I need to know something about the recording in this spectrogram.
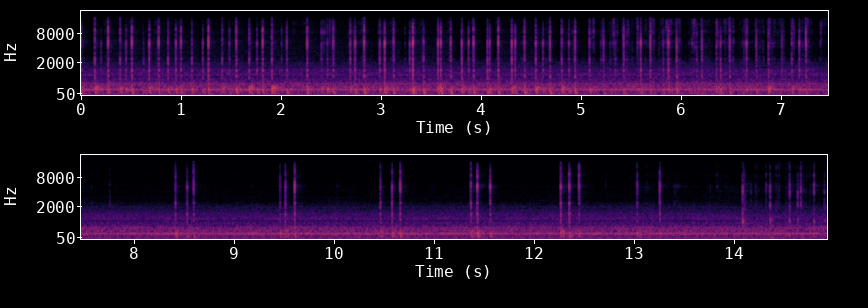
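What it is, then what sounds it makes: Plastic liquid bottle, partly full. Fingertips and nails tap rapidly on the printed label of a large, hollow plastic e-liquid bottle, partly full of amber liquid and resting on a wooden table. The taps are dense and quick with short, crisp clicks for about seven seconds, then become sparse, isolated taps over a steady low hum.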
